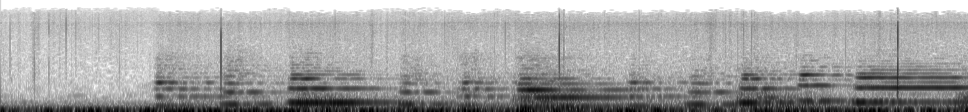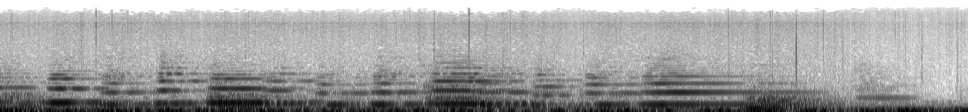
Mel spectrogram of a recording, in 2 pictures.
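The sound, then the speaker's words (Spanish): A sweet, smooth clarinet melody, the cat's theme in Peter and the Wolf, winds through a series of held and gliding notes over a soft orchestral accompaniment of sustained low tones, steady and moderately loud with no voices. “El gato, el clarinete dulzón.”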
